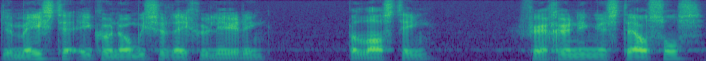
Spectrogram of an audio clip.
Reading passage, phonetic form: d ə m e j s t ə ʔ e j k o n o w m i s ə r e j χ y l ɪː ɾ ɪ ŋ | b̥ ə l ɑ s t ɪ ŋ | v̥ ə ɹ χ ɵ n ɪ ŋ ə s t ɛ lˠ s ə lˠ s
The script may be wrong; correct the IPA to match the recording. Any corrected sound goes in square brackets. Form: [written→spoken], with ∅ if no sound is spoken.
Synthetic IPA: d ə m e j s t ə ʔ e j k o n o w m i s ə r e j χ y l ɪː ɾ ɪ ŋ | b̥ ə l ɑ s t ɪ ŋ | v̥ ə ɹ χ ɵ n ɪ ŋ ə s t ɛ lˠ s ə lˠ s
